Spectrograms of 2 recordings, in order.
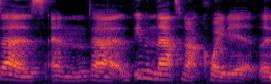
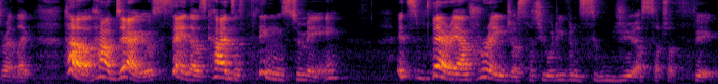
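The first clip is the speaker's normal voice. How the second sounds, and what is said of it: Posh, dramatic old-movie accent. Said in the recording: “It sounds like such a brassy dame ... That's a little bit more Americanized ... It's so fakey, like, it's so posh ... It just communicates emotion with such dramatics”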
